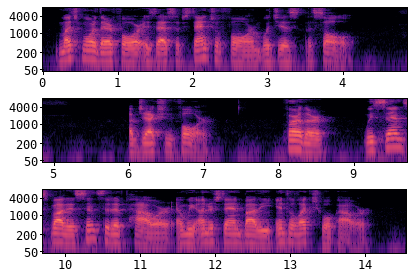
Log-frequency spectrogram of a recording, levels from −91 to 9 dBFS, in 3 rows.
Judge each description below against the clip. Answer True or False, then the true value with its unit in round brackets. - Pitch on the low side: True (105 Hz)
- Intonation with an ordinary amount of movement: True (3.3 semitones)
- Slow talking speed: True (110 wpm)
